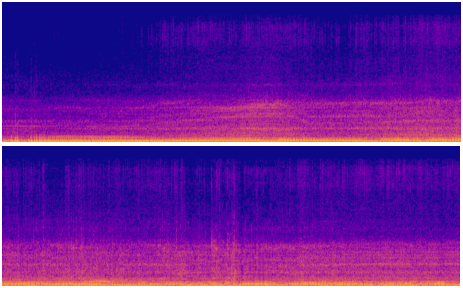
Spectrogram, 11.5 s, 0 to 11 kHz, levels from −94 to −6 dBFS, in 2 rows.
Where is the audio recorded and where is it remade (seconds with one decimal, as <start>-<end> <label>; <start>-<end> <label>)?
0.0-8.4 recorded; 8.4-9.3 remade; 9.3-11.5 recorded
